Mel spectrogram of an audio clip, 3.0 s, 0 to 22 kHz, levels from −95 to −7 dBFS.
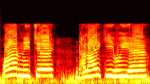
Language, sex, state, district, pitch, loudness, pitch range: Hindi, male, Jharkhand, Deoghar, 285 Hz, -11 LUFS, 270-295 Hz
